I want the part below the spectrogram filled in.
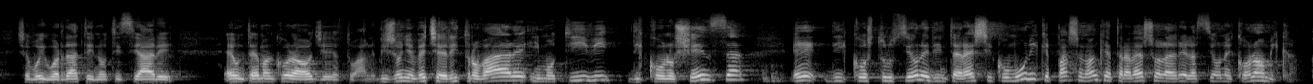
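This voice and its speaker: Over noticeable background noise, a man talks at a fairly quick pace with a fairly high pitch. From northern Italy, Polesine (Veneto, near the Po). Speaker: regional politician. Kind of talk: ceremony speech. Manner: halting, with frequent self-corrections.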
